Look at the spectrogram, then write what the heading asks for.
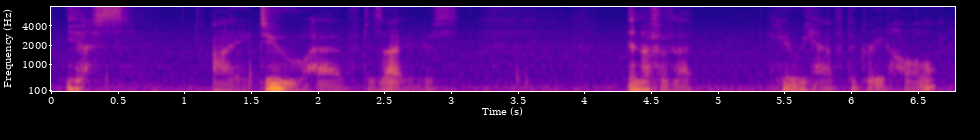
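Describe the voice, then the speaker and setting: A man playing a refined, protective vampire lord in an intimate audio roleplay, speaking formally and with measured command. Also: fairly low pitch, background noise. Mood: composed, reserved. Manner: formal, measured, archaic phrasing, dropping to breathy murmurs.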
